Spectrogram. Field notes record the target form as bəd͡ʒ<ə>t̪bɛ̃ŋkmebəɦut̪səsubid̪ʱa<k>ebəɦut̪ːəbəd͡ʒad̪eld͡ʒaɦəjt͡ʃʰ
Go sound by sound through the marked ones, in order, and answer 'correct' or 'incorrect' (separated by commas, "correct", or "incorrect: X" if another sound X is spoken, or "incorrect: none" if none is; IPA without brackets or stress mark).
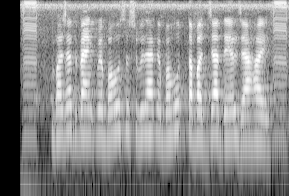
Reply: correct, correct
